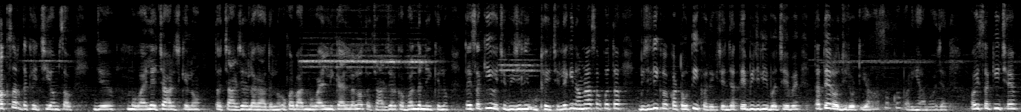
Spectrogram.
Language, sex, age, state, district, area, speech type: Maithili, female, 30-45, Bihar, Muzaffarpur, urban, spontaneous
